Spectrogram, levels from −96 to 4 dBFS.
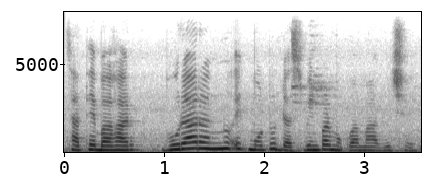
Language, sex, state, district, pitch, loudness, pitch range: Gujarati, female, Gujarat, Valsad, 235 Hz, -13 LUFS, 205-260 Hz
